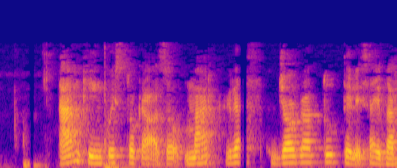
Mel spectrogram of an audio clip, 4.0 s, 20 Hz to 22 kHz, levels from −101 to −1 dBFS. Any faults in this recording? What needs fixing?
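The speech is rough and grainy throughout, with noise filling the gaps between pitch harmonics and an upper band that sounds thinned and somewhat synthetic. The damage is plainly audible and points to low-delay AAC compression, likely AAC-ELD at a low bitrate around 32 kbps. This codec uses short frames for low latency, which resolve voice harmonics coarsely and spend bits less efficiently, so a tight budget degrades the spectrum. Raising the bitrate or using a higher-resolution codec where latency allows would prevent this.

Two soft-edged dropouts occur, at 0.29 to 0.36 s and at 2.39 to 2.49 s. They sound like AAC frame loss with muting: the decoder zeroed the spectrum of missing frames, and the overlapping windows faded the sound out and back in rather than cutting it. The gaps correspond to about 60 ms and 90 ms of lost audio, which fits two and three lost frames respectively. Packet-loss concealment or forward error correction on the transport would prevent these holes.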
